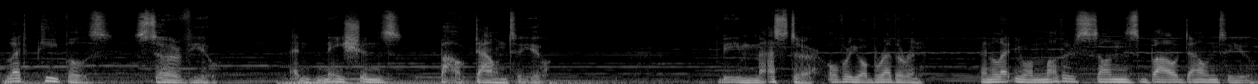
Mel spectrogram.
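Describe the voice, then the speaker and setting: An actor playing a solemn, dying old father in a dramatised audio Bible, giving blessings in a deliberate, gravelly voice. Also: lowish voice. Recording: background music under the voice.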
